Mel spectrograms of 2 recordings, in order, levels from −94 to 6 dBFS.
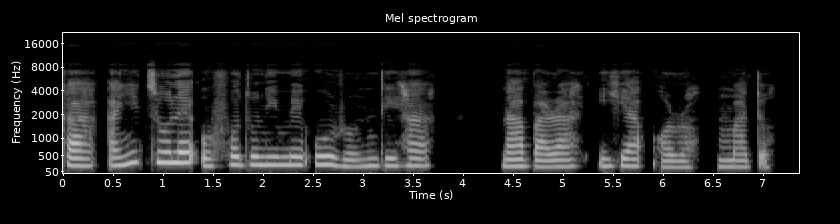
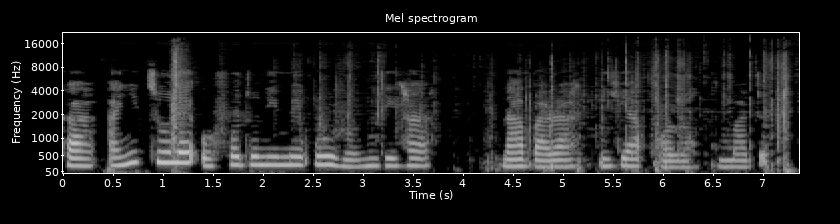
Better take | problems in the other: first | noise reduction (classical method Wiener filter)

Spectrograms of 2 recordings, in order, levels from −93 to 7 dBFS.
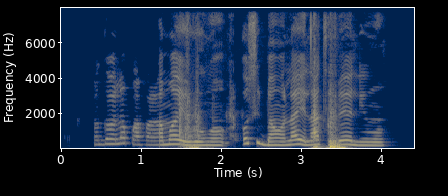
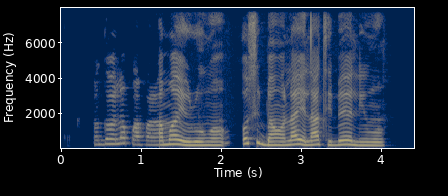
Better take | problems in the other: second | noise reduction (classical method log-MMSE)

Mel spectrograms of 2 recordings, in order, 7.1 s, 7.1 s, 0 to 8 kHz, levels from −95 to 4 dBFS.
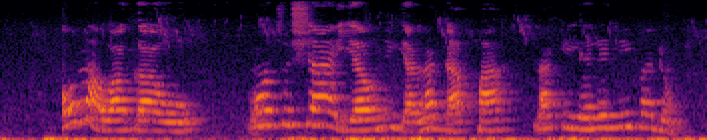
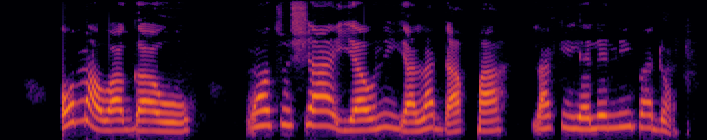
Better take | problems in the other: second | background sound (Ocean); 3 dB below the speech // room echo; dies away in 0.3 s

